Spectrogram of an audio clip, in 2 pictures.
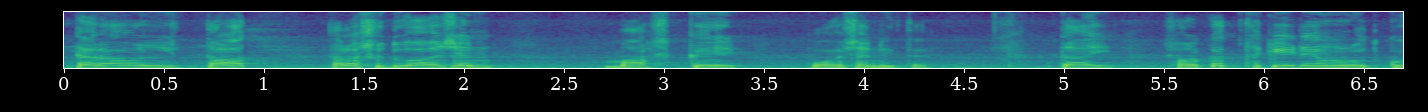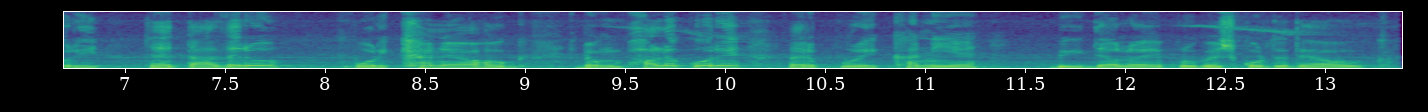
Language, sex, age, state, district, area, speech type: Bengali, male, 18-30, West Bengal, Paschim Bardhaman, rural, spontaneous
